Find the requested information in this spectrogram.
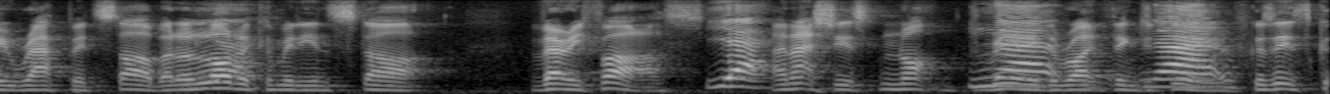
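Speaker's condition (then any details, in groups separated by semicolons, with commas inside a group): No condition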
